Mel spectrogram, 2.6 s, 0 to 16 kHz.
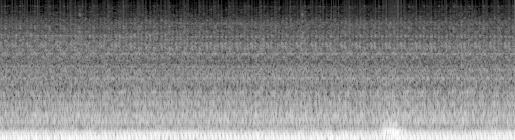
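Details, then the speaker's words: Reliant Robin Mk2 21st anniversary edition, choke fully in, during inspection drive; steady even hum held at a noticeably raised idle that never settles; engine idling too high. "The engine is idling, the choke's all the way in, the engine's idling quite high, which I'm not again happy about."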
